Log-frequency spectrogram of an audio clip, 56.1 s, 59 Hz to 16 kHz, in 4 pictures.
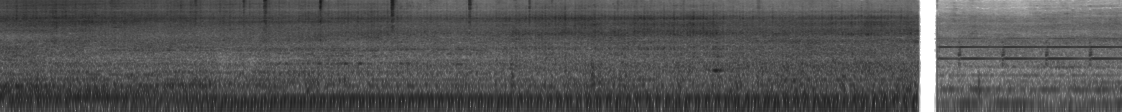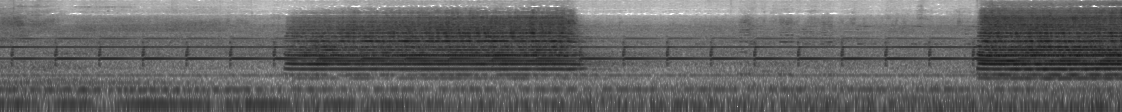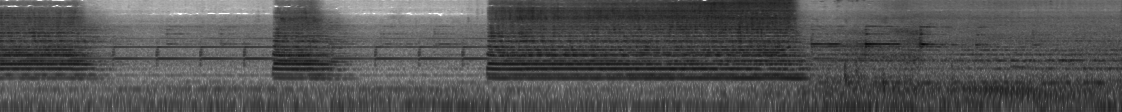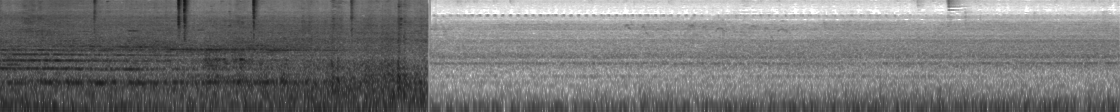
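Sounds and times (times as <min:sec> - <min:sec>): train wheels rumbling on rail: 0:00.0 - 0:56.0
locomotive horn blasts: 0:08.9 - 0:09.3, 0:17.6 - 0:21.4, 0:26.2 - 0:29.5, 0:31.5 - 0:32.6, 0:34.1 - 0:38.7, 0:39.3 - 0:45.4
bell ringing: 0:38.2 - 0:41.2.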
